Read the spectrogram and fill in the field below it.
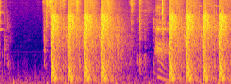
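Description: Heavy footsteps thud in a quick, even rhythm.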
